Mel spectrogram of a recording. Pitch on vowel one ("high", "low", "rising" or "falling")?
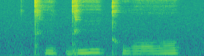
low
